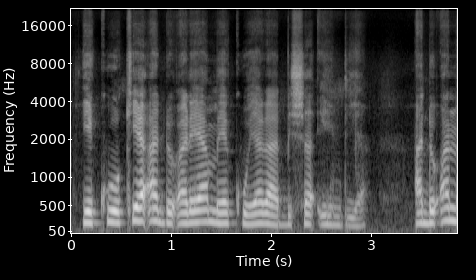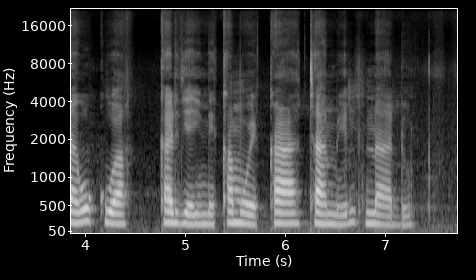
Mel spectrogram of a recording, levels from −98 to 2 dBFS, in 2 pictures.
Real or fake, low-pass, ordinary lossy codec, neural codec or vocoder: fake; none; none; codec, 44.1 kHz, 7.8 kbps, Pupu-Codec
